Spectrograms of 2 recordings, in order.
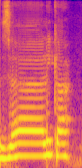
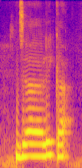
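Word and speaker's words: ذَٰلِكَ: Selanjutnya ada zalika. Hukum tajidnya yaitu matabii karena terdapat zal bertemu dengan alif yang dibuang itu.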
